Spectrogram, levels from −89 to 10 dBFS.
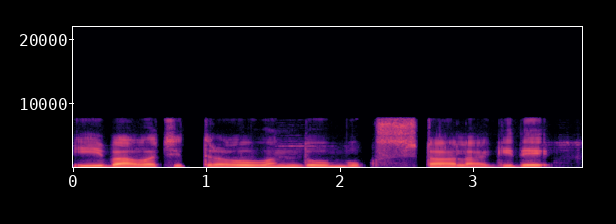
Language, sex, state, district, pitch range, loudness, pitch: Kannada, male, Karnataka, Bangalore, 105-110 Hz, -21 LUFS, 105 Hz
